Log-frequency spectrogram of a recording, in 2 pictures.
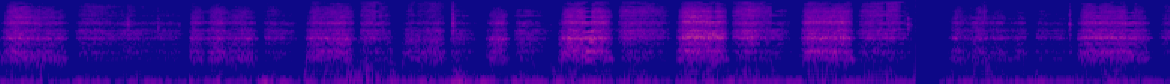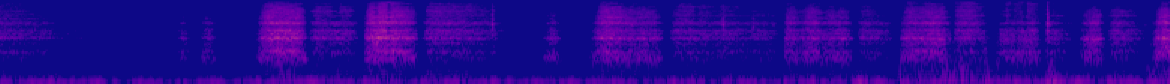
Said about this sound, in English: Now, since you can't change the track while your hands are full, here's some relaxing audio of someone breathing very normally.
